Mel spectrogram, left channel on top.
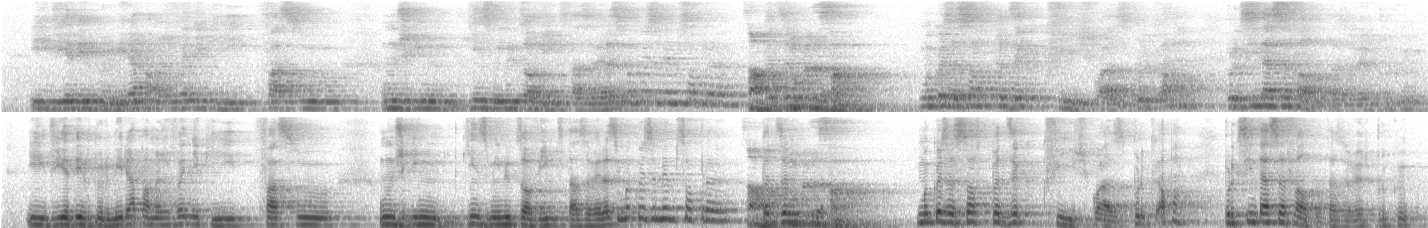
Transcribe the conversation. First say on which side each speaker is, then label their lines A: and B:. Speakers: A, on the right (about 85°); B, on the right (about 50°).
A: e devia de ir dormir, ah pá, mas venho aqui, faço um joguinho de 15 minutos ou vinte estás a ver? Assim, uma coisa mesmo só para
B: Soft,
A: para desanuviar
B: uma coisa soft.
A: uma coisa soft para dizer que, que fiz, quase. Porque, opa, porque sinto essa falta, estás a ver? Porque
